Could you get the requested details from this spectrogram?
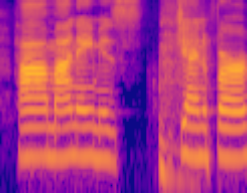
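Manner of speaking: put-on American accent. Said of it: "go from a".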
